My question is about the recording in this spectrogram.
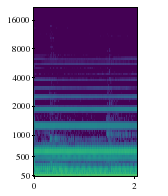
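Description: Sampled pipe organ (Hauptwerk's Trost organ of Waltershausen) playing a held chord over a deep sustained pedal note, the inner notes changing twice.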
